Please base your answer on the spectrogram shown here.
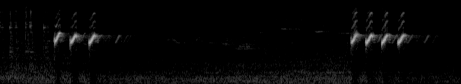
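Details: A female white-eye chirps rapidly in a cage to stir the male to sing more strongly. Two fast bursts of three to four sharp, evenly spaced chirps come about three seconds apart.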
